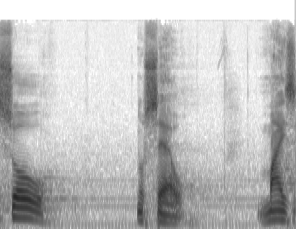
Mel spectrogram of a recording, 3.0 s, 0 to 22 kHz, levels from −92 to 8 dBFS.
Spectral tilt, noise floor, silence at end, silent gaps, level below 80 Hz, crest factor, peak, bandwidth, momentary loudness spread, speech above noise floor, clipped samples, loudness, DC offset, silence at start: -3.5 dB/octave; -49 dBFS; 0 s; none; -46 dBFS; 18 dB; 0 dBFS; 16 kHz; 20 LU; 34 dB; under 0.1%; -16 LUFS; under 0.1%; 0 s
